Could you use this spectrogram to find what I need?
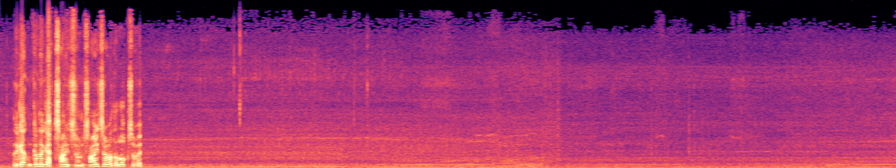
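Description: A motorcycle engine hums steadily, rising and falling in pitch.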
